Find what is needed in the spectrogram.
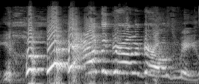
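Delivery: laughing hard, loud and high. Real, not acted. The teller admitting to viewers she was the girl, laughing hard. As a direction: crack up admitting it. Laughing confession after telling story.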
